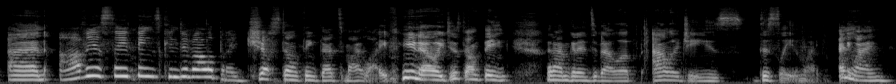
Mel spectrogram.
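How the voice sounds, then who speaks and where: A woman in her forties, a vlogger getting over a cough and sore throat, tells a long personal story in a casual chat. Her voice is a little high and a little mellow. She rambles with plenty of fillers and laughs often.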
